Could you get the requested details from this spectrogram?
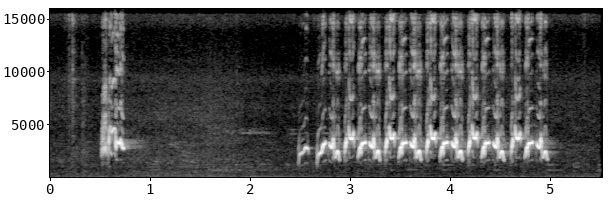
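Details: Sooty-headed bulbul giving a noisy 'nggaruda' song that provokes other bulbuls to sing. A single sharp chirp, a pause, then a rapid, steady string of about fifteen rising-falling warbled notes.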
